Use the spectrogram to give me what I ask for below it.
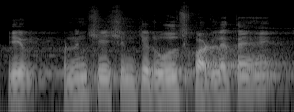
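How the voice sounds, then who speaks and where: A man teaching a language lesson, patiently spelling letters out slowly and checking that his students follow. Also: mid-range voice, steady tone, darkish tone. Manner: patient, repeats key points with "ठीक है" checks. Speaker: German teacher. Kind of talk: classroom-style language lesson. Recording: echoey room with long reverb.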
